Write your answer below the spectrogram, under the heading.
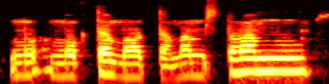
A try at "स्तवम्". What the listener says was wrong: आहा, सत्वं नहीं स्तवम् उत्तमोत्तमं स्तवम्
